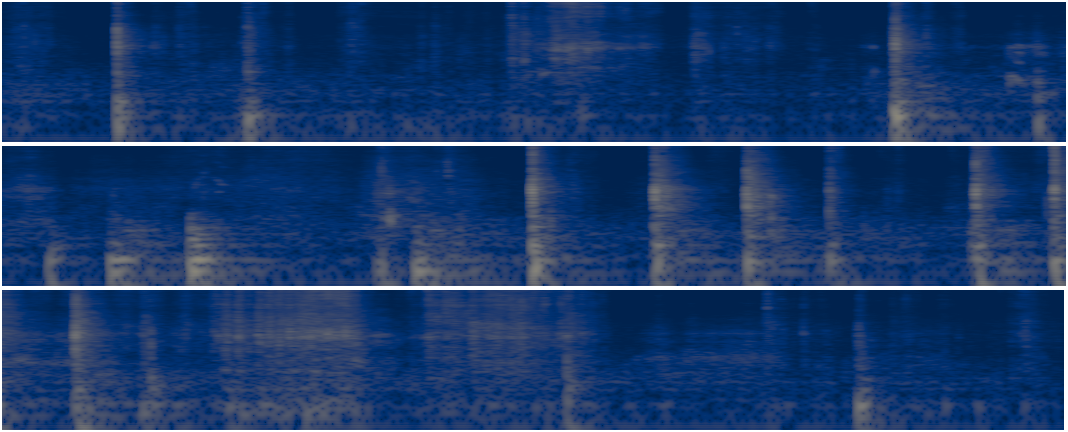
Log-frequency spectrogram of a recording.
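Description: Slime being squeezed and worked in the hands, making irregular sticky clicks and pops, with a couple of longer, softer hissing stretches in between.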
